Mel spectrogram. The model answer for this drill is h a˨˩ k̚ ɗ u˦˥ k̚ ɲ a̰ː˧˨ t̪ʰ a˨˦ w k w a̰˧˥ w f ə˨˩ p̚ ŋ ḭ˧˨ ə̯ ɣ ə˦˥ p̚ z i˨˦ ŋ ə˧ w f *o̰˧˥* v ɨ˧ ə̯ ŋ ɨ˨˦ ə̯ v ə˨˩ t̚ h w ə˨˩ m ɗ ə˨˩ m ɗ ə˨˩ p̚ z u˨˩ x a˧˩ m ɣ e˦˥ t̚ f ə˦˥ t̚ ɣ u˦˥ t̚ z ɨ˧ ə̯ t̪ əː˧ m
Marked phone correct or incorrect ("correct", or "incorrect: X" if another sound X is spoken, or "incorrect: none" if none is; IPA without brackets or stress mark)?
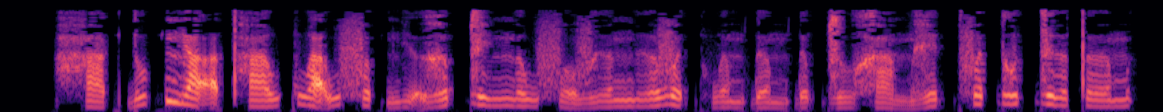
incorrect: o˧˩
